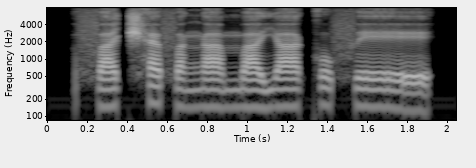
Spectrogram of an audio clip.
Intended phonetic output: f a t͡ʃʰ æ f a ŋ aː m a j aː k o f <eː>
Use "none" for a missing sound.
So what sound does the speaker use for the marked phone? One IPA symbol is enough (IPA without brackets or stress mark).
eː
